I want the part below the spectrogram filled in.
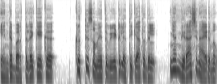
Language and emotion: Malayalam, sad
